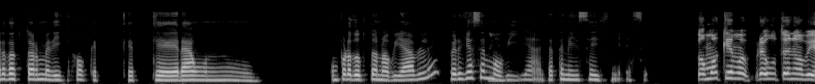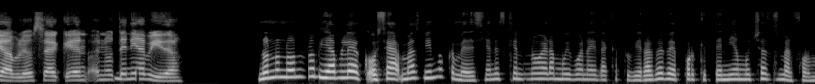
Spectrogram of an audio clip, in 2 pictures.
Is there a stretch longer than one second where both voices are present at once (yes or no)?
no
